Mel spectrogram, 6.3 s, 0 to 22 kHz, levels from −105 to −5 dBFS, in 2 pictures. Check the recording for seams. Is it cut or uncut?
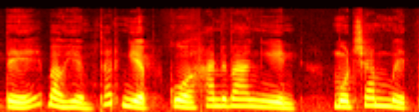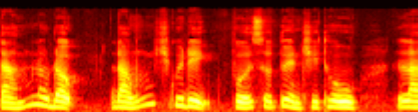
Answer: cut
